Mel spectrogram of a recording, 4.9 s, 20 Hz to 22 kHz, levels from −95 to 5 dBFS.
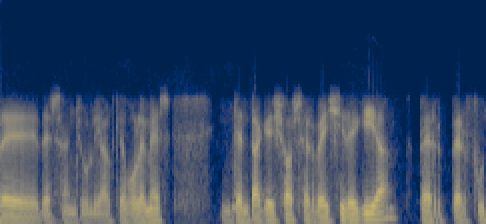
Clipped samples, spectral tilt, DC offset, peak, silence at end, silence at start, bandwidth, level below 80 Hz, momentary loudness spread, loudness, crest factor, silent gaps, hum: under 0.1%; -9 dB/octave; under 0.1%; -8 dBFS; 0 s; 0 s; 4.5 kHz; -56 dBFS; 11 LU; -26 LUFS; 18 dB; none; none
